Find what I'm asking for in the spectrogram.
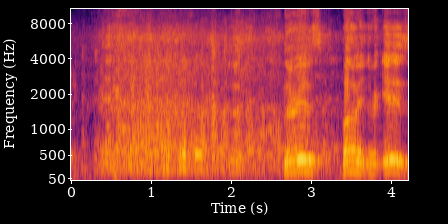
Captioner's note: audience laughs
